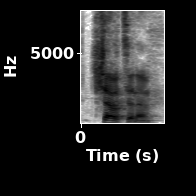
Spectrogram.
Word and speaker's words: Cheltenham: What you pronounce it? Cheltenham.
